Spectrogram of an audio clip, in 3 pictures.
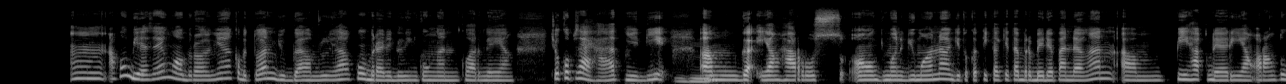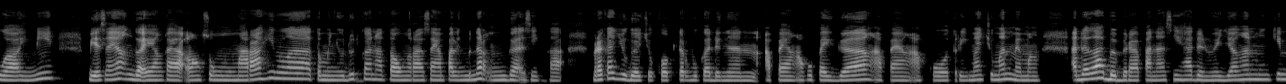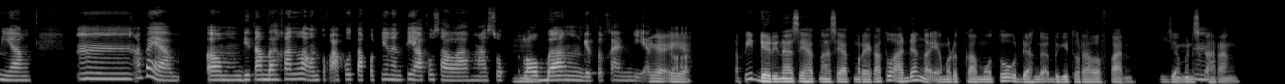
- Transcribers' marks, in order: tapping
- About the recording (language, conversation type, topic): Indonesian, podcast, Bagaimana cara membangun jembatan antargenerasi dalam keluarga?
